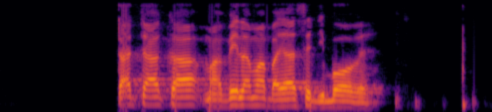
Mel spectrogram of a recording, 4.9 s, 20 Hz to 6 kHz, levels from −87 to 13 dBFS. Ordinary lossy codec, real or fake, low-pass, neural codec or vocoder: AAC, 48 kbps; real; 5.4 kHz; none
